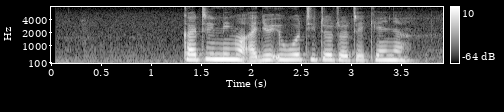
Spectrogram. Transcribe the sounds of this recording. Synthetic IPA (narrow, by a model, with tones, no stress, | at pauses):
kati˦ni˦ŋɔ˨ʔa˨ʄɔ˦ʔi˦wɔ˦ti˦tɔtɔtɛ˨kɛɲa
